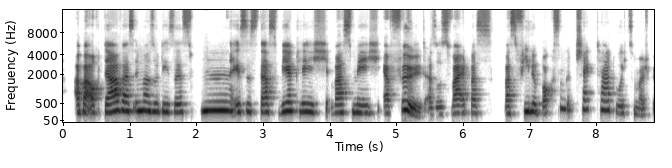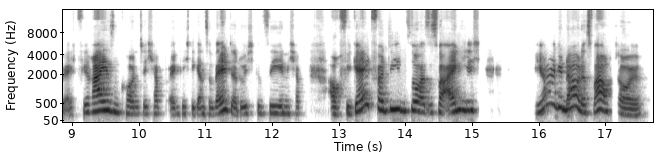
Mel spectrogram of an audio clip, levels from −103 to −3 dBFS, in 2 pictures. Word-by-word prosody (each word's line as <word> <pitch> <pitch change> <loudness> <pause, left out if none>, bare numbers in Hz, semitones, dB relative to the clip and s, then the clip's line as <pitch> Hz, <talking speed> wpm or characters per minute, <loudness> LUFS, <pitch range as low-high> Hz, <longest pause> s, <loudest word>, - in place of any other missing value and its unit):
Aber - - +3
auch 220 0 -2
da 245 +4 +7
war's 265 -1 +3
immer 270 0 +3
so 250 0 -1
dieses: 240 0 -5
„Hm, 280 +1 +5
ist 245 -1 -2
es 240 -1 -5
das 235 0 -1
wirklich, 245 -2 0
was 225 +1 -1
mich 215 -2 -5
erfüllt?“ 210 - +2
Also, 180 +1 -10
es 185 0 -8
war 215 +1 +3
etwas, 215 0 -8 0.2
was 200 0 -2
viele 250 -1 +2
Boxen 235 - -6
gecheckt 305 0 -8
hat, 290 -1 -1
wo 210 - -11
ich 205 0 -11
zum 205 -2 -14
Beispiel 170 +1 -12
echt 165 - -11
viel 230 +5 -8
reisen 255 -1 +6
konnte. 195 -4 -9
Ich 195 +1 -15
hab 195 0 -11
eigentlich 190 +2 -9
die - - -11
ganze 180 -1 -8
Welt 270 +9 +4
dadurch 195 +2 -9
gesehen. 200 0 -7
Ich 195 0 -15
hab 185 - -15 0.4
auch 190 0 -5
viel 190 - -6
Geld 335 - +3
verdient 300 -3 +1
so. 280 - +1 0.2
Es 225 - -7
war - - +1
eigentlich 280 +2 +1 0.8
ja, - - -3 0.2
genau, 370 +2 +2
das 220 -2 -4
war 310 -2 +5
auch 265 - -18
toll. 170 -5 -4
235 Hz, 190 wpm, -23 LUFS, 205-270 Hz, 0.8 s, da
